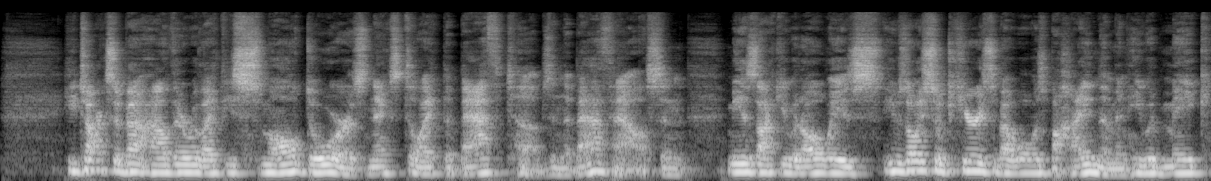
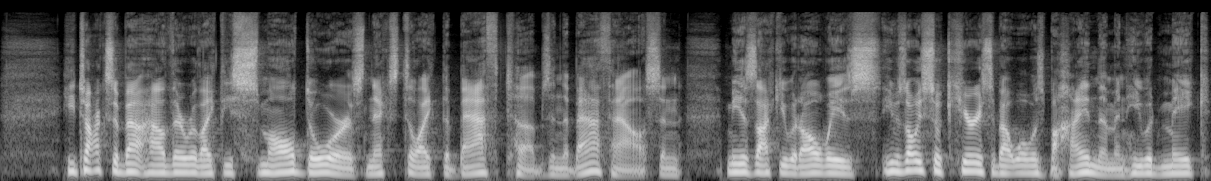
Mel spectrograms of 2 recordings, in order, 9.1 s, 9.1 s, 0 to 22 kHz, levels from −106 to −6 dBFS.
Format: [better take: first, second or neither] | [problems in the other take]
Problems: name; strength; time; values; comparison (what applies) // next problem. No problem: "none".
second | off-mic speech; far // room echo; very slight; dies away in 0.2 s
